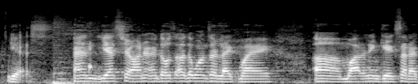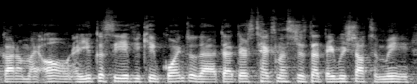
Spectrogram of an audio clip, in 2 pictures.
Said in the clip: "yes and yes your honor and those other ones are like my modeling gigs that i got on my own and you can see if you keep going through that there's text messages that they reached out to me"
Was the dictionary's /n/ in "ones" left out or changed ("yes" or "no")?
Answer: no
